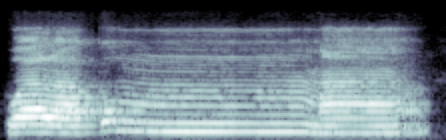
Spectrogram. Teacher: Nah, idgham syafawi atau biasa disebut dengan idgham mimi yaitu memasukkan atau menggabungkan mim sakinah kepada mim berbaris beserta dengan dengung 2 harokat. Contohnya yaitu apabila ada salah satu huruf mim itu bertemu dengan huruf mim lagi.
